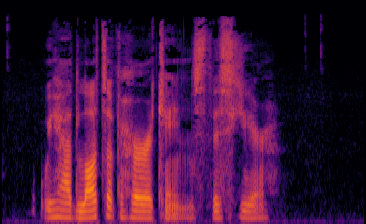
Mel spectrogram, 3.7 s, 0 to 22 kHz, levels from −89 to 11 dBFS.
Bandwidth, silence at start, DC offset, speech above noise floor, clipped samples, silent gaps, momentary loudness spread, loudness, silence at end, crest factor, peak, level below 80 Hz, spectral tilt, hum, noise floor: 16.5 kHz; 0.45 s; under 0.1%; 39 dB; under 0.1%; none; 11 LU; -22 LUFS; 0.9 s; 22 dB; -2 dBFS; -58 dBFS; -3.5 dB/octave; none; -61 dBFS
